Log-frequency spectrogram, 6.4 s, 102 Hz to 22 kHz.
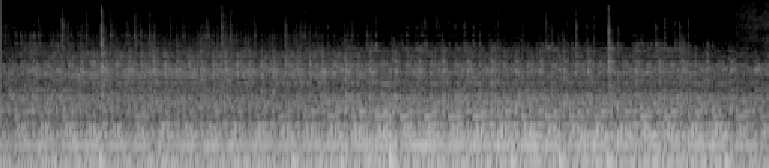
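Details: Ford F-150 at idle: faint uneven light knocking about two to three per second; owner suspects VCT phaser or timing chain tensioners, not confirmed.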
